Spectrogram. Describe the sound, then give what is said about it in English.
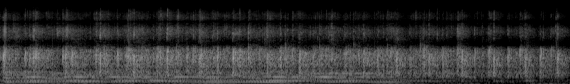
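A church audience claps steadily for several seconds for a man who ran the church, a dense, even patter of many hands with no single claps standing out, over a faint low tonal hum. “Please clap for him.”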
